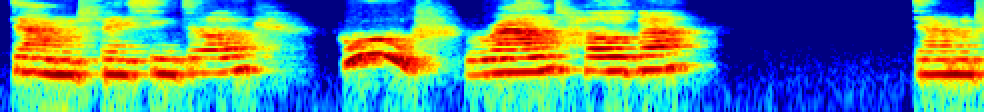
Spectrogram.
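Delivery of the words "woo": very high, airy whoop of effort; quick real whew of exertion; exertion woo. Real, not acted. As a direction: puff out a high "woo" mid-workout. Effort during repeated poses.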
